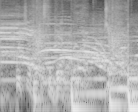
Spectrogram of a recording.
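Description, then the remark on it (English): A crowd at an MTV event cheers and claps loudly and steadily to welcome the special guest host, JC Coccoli, with whoops rising over a dense, continuous wash of noise and a thumping low beat underneath. “Put your hands together for your special guest host, JC Coccoli!”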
